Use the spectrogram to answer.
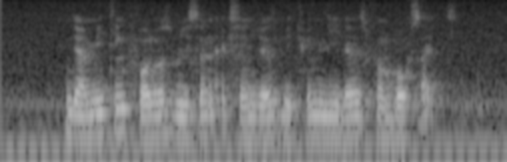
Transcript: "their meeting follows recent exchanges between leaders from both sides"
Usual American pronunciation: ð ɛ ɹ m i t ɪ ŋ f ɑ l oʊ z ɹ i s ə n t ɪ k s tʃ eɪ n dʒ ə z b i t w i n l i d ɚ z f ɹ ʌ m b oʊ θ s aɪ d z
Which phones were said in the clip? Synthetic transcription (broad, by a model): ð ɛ m i t ɪ ŋ f ɑ l oʊ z ɹ i s ə n t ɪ k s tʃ eɪ n dʒ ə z b i t w i n l i d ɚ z f ɹ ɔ m b oʊ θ s aɪ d s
